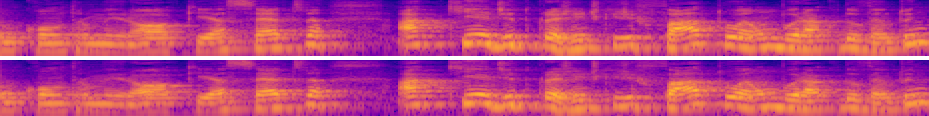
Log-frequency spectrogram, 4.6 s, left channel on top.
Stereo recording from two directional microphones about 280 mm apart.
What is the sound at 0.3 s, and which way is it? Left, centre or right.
Speech, left.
